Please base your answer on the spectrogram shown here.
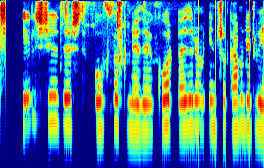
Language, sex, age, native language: Icelandic, female, 18-19, Icelandic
